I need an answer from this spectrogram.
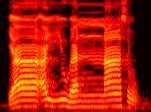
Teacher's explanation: Huruf non kalau kalian lihat itu di atasnya ada harokat tasdid. Maka harus dibaca gunnah. Gunnah artinya mendengung. Cara bacanya mendengung 2 harokat.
